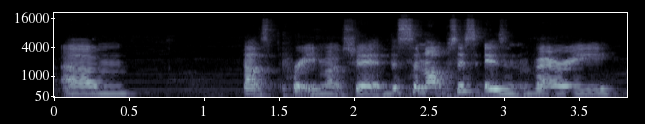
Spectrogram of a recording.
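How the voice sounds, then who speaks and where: A woman's voice: fairly low pitch, fairly even intonation, a little slow, fairly bright tone, rough recording. A woman chatting informally and candidly about books. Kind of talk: casual, sweary book chat.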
